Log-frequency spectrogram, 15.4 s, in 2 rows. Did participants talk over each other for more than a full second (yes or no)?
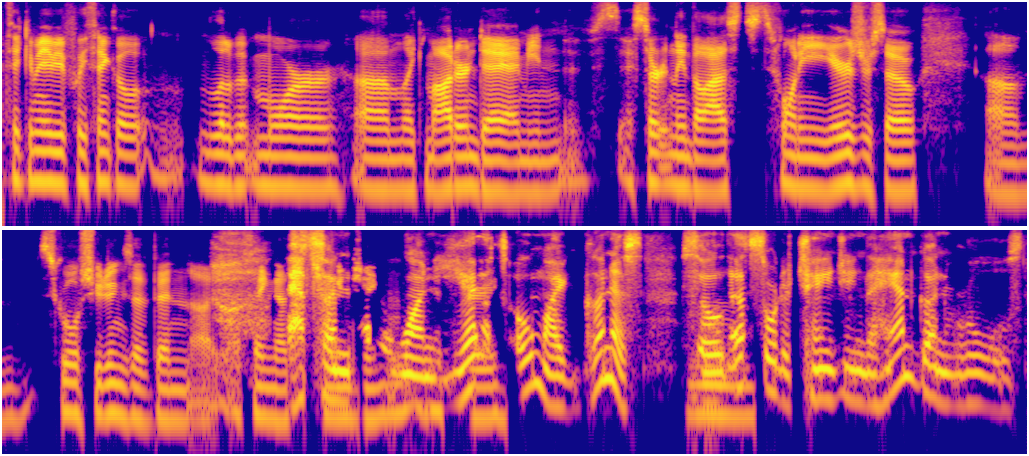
yes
